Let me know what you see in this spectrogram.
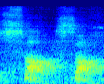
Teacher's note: They're actually probably pharyngalized. So along with the S, the pharynx is constricted at the same time.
